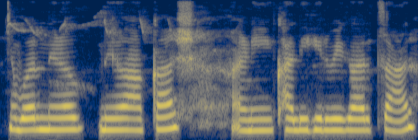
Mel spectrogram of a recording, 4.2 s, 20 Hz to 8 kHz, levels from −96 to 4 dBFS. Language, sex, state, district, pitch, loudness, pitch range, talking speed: Marathi, female, Maharashtra, Sindhudurg, 245 Hz, -14 LUFS, 235-250 Hz, 130 wpm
